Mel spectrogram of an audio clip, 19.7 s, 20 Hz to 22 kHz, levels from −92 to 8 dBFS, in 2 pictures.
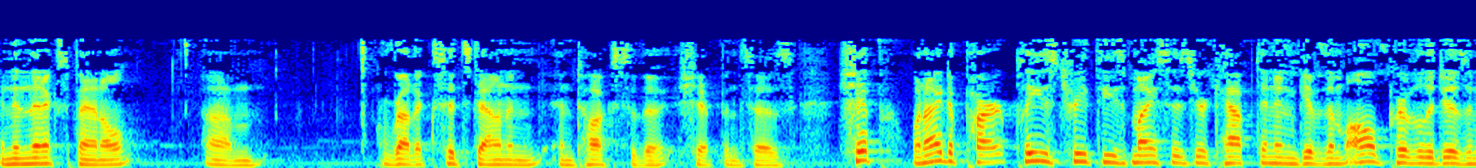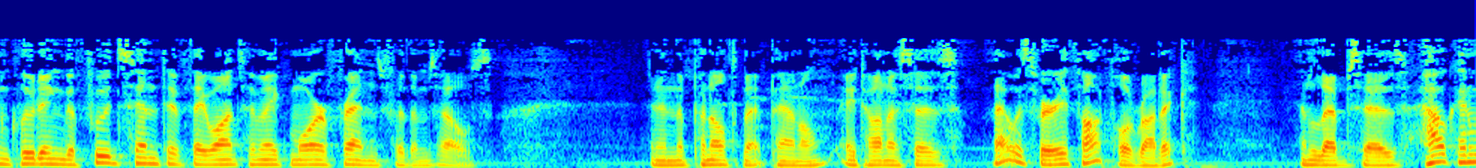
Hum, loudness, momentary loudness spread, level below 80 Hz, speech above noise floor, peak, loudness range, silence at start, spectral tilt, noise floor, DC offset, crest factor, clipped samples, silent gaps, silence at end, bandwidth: none; -17 LUFS; 10 LU; -50 dBFS; 34 dB; 0 dBFS; 6 LU; 0 s; -5.5 dB/octave; -50 dBFS; under 0.1%; 16 dB; under 0.1%; none; 0 s; 8.8 kHz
